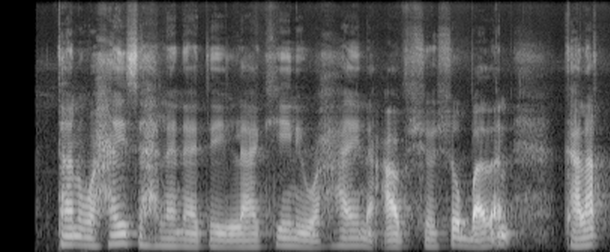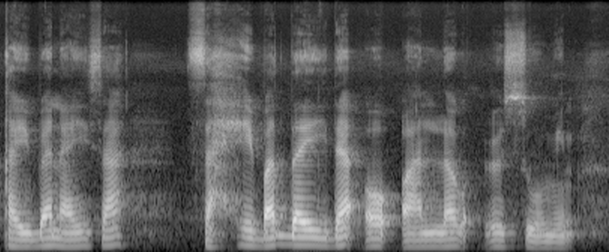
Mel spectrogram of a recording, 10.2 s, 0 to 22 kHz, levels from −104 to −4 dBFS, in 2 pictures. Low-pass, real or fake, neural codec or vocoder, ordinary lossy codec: none; real; none; none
